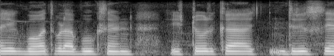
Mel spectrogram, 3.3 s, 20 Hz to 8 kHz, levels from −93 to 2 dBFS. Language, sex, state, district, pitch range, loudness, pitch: Hindi, male, Jharkhand, Ranchi, 135-140 Hz, -16 LUFS, 140 Hz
